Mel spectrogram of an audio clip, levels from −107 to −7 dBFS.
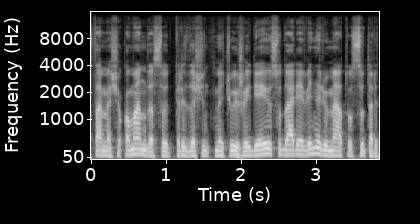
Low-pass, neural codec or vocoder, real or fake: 14.4 kHz; none; real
